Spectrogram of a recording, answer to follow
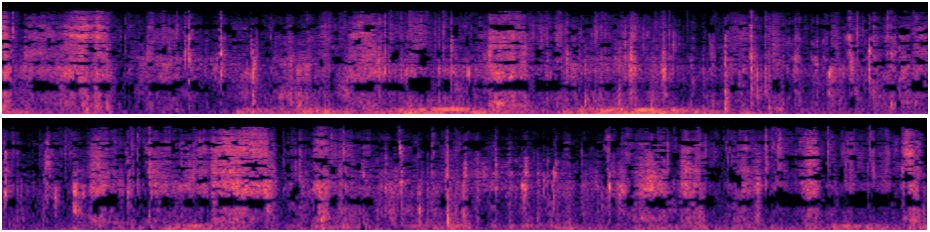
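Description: Close-miked eating sounds: wet chewing, sucking and smacking on a chicken drumstick, with many sharp mouth clicks and repeated hissy slurps.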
